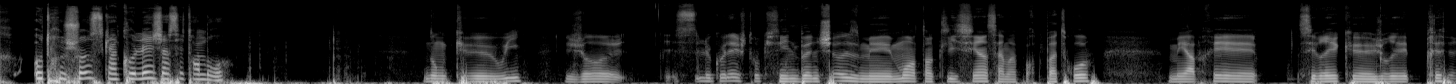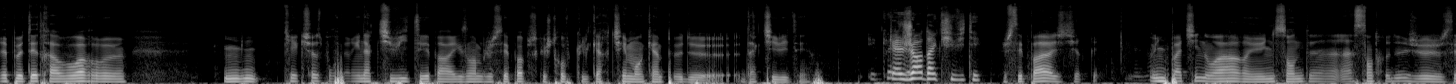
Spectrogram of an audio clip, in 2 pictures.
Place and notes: Interview de Sofiane, un lycéen en stage
Roubaix, France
